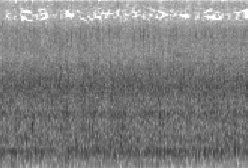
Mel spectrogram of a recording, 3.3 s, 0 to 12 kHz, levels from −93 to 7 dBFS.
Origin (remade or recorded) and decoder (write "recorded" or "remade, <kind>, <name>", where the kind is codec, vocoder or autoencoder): recorded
